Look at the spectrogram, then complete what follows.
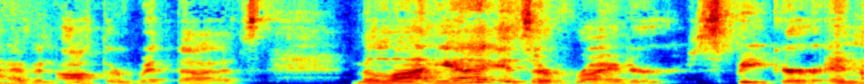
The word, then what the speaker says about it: Melania: know a lot of people know the name Melania, but yeah, the way that I've always pronounced it is Melania.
